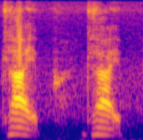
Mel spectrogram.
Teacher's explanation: These consonant sounds are produced when the back of the tongue touches the soft palate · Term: velar consonant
